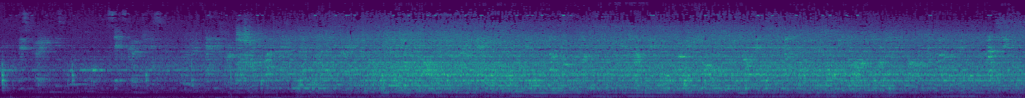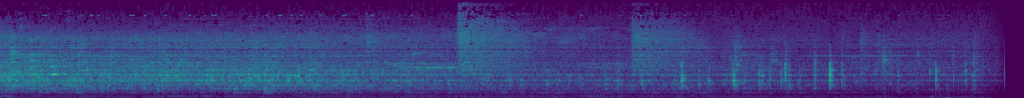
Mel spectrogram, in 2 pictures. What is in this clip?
Contact mic recording
contact, recording, field, train, metal, mic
